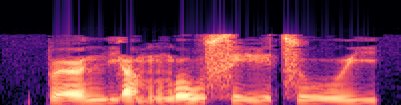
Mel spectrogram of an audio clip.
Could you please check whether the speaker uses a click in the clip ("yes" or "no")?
no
